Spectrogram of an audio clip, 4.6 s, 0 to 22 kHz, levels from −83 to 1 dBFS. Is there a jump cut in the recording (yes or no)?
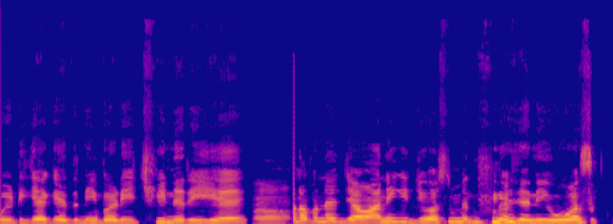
yes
